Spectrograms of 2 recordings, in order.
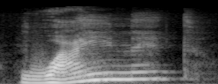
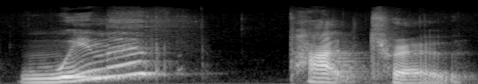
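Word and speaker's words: Gwyneth Paltrow: aquí tiene su nombre Cómo se pronuncia esto winet winet Bueno pues es muchísimo más fácil de lo que te piensas se dice winth ptro winth ptro chao winth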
